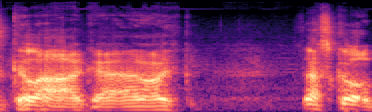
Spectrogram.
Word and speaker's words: Galaga: pac-man bosconian and galaga it's galaga it is actually galaga it is pronounced galaga not gallagher i hate to admit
